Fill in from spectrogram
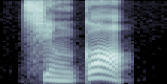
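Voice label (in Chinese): "警告", Chinese; HSK6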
